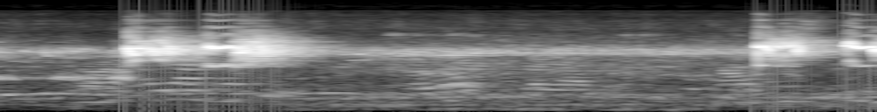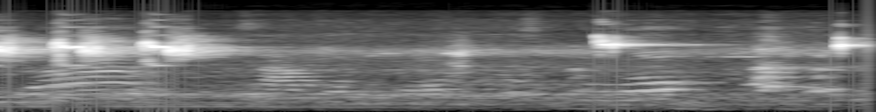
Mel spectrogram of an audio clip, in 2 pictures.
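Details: Ngekek chatter from lovebirds answering each other: short volleys of shrill, rapidly repeated notes separated by quieter gaps, with soft low chirping underneath.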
